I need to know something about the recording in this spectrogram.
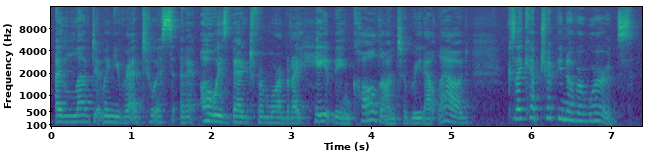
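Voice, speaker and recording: A woman reading a children's story aloud in an animated, expressive way with dramatic emphasis. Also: lowish voice, moderate pace, creaky. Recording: roomy echo, background noise.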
